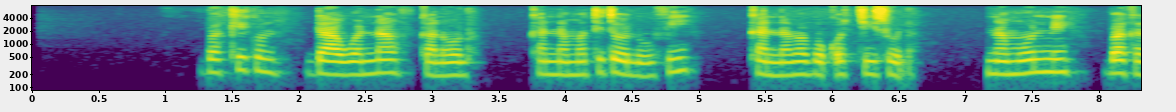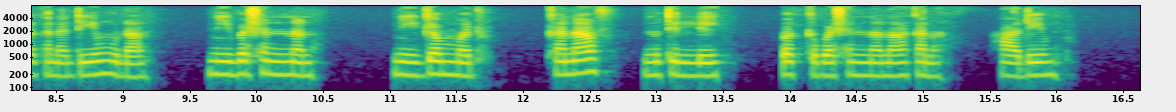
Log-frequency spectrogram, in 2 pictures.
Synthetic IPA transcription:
bɐkːɪkʊn | d̪aːwːɐnːaːfkɐno̞ːlʊ̥ | kɐnːɐmɐt̪ːɪt̪ɔluːfɪ | kɐnːɐmɐbɔkʼɔt͡ʃːiːsuːᶑɐ̥ | nɐmo̞ːnːɪ | bɐkːɐkɐnɐd̪e̞ːmʊᶑaːnː | iːbɐʃɐnːɐnʊ̥ | niːɡɐmːɐd̪ʊ̥ | kɐnaːf | nʊt̪ɪlːe̞ː | b̥ɐkːɐbɐʃɐnːɐnaːkɐnɐ | haːd̪e̞ːmnʊ̥

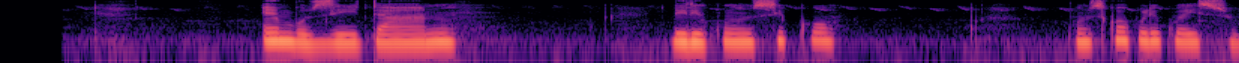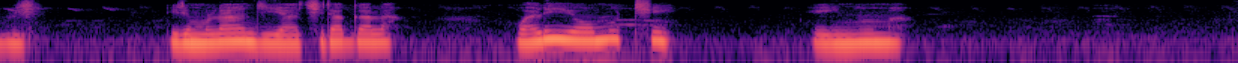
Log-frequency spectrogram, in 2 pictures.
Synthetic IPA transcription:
e̞mbuzitaːno | lilikunsiko | kunsi̥ko̞kulikwe̞isuβi | lilimulaːɲɟijaciɾaɡala | walijo̞ːmutʰi | einuma

